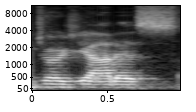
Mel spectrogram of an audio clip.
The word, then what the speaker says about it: Georgiades: My name is Georgiatis.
